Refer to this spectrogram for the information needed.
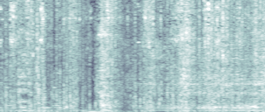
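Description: Motorbike engines rev loudly and continuously as men on motorbikes chase riders on galloping horses through rocky terrain, blended with a dense rush of noise that may include galloping hooves, with no talking.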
